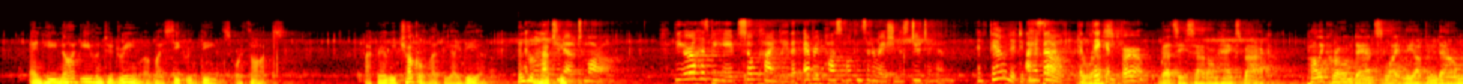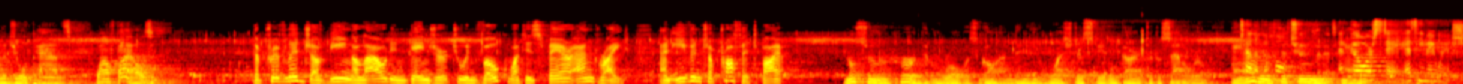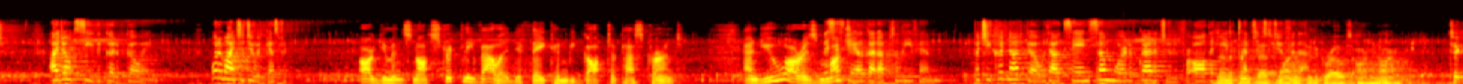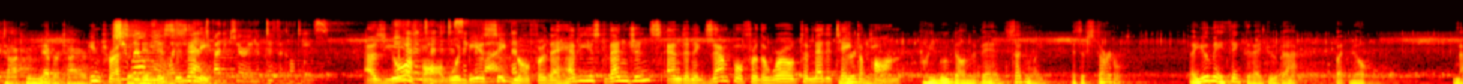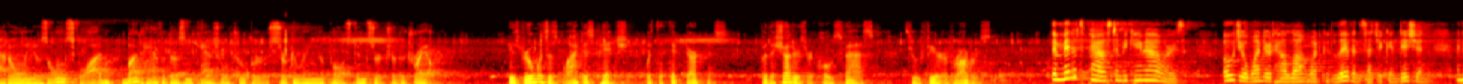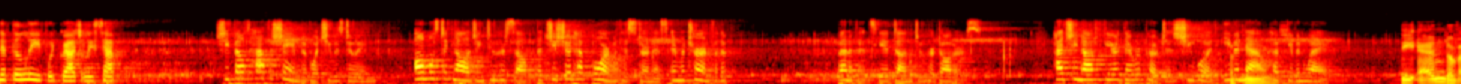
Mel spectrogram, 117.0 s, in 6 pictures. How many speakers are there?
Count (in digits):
6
